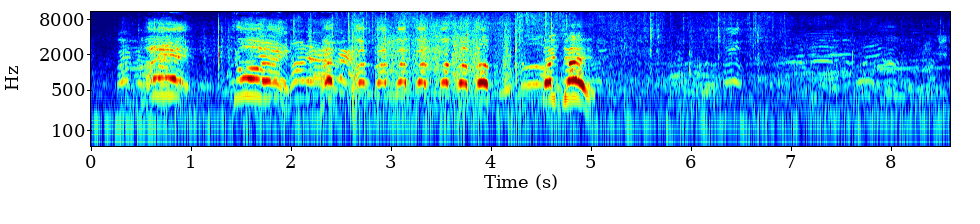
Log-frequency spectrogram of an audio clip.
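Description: A spectator yelling encouragement at riders as they pass, in loud high-pitched shouts, with a quick run of about half a dozen repeated calls in the middle before one last shout; the yelling stops about five seconds in.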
